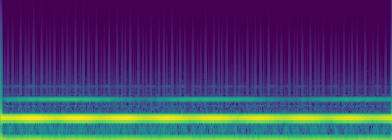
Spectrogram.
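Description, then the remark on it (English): Singing bowls ring during a guided breathing and relaxation session, in a sustained, steady hum of low, layered tones that hold at an even loudness for the whole stretch, with no voices. “Listening to the sounds of the bowls, the sacred sounds.”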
